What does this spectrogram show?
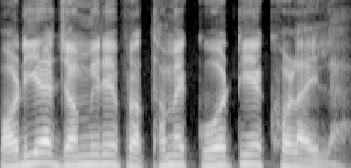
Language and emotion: Odia, neutral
